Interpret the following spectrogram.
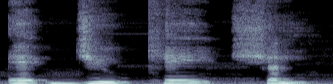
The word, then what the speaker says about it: education: โอเคคนถ่ายส่วนมากจะบอกว่า education แต่จริงๆถ้าเข้าใจกฎภาษาอังกฤษมันจะบอกว่าถ้า d เสียง d กับเสียง j อยู่รวมกันมันจะอ่านว่า j แล้วก็ออกเป็น education โอเค education alright โอเคต่อไป subject subject but this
